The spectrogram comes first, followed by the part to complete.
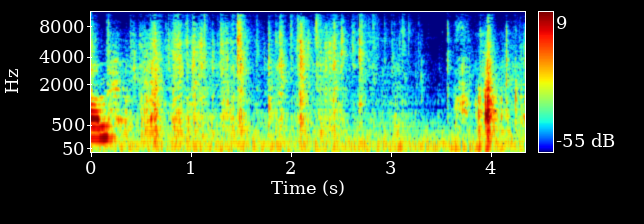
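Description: Scattered light clicks and rustles of empty plastic packaging and items being handled as they are taken from a bag, with one sharper click just before the end.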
